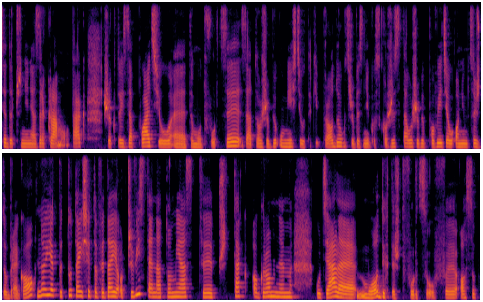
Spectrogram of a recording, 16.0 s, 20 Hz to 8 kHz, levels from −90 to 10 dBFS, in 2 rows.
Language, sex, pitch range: Polish, female, 175-205 Hz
